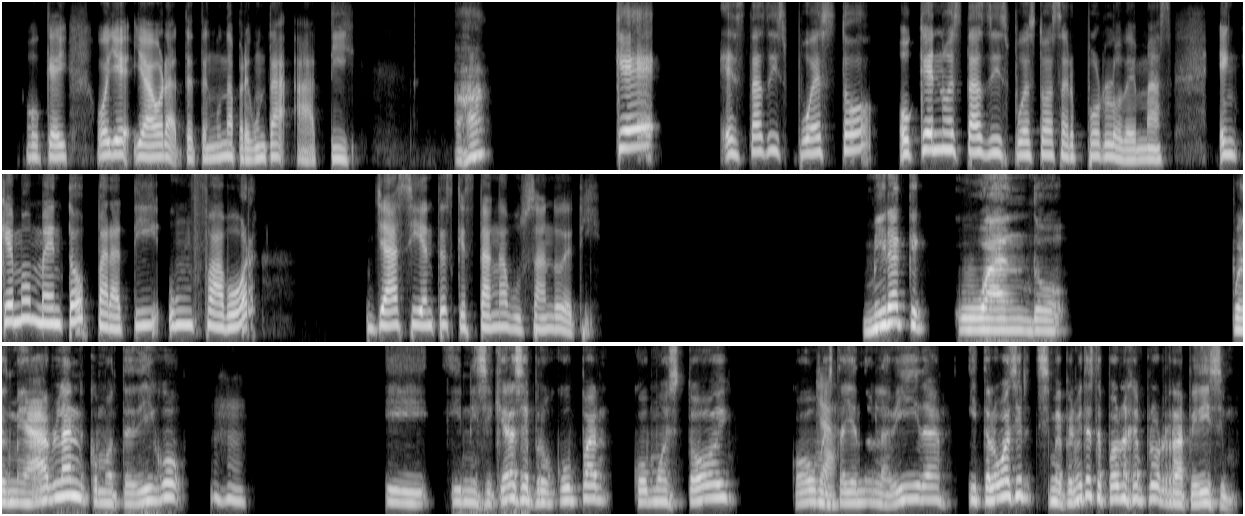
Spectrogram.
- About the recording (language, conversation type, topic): Spanish, advice, ¿Cómo puedo decir que no a un favor sin sentirme mal?
- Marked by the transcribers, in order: none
